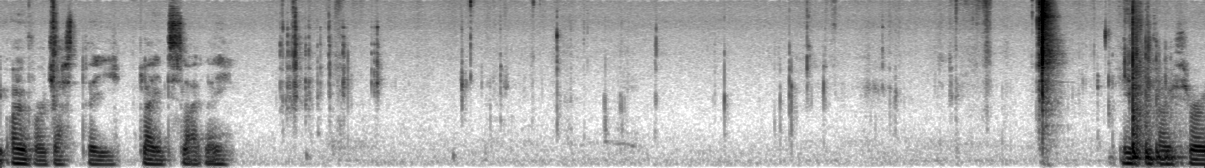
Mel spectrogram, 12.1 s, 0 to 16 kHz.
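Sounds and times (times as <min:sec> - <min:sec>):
plastic tool small clicks: 0:10.4 - 0:10.7.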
